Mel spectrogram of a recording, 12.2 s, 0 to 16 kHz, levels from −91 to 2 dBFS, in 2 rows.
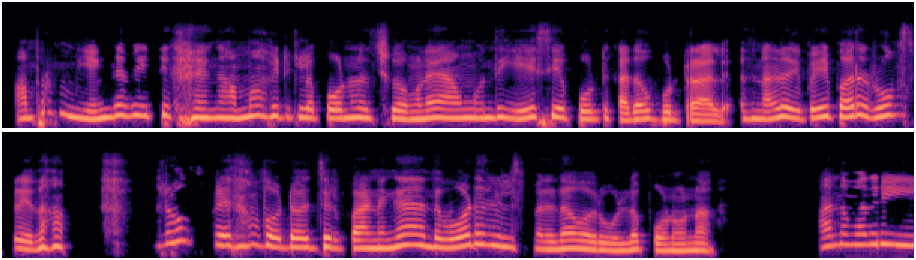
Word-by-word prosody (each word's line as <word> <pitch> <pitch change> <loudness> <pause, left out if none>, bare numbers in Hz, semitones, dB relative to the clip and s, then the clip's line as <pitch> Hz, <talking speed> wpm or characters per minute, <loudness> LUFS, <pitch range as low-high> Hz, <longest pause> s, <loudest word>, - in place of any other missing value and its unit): அப்புறம் 315 +9 -5 0.2
எங்க 230 +6 +2
வீட்டுக்கு 270 0 -2
எங்க 220 0 +1
அம்மா 245 +4 +2
வீட்டுக்குள்ள 230 -3 -1
போனோம்னு 215 +1 +2
வச்சுக்கோங்களேன் 205 +1 +1
அவுங்க 215 +1 +1
வந்து 225 +1 +1 0.2
ஏசி 245 - -2
ய - - +1
போட்டு 190 +1 0
கதவ 185 +4 +2
பூட்ற 165 -3 0
ஆளு. 145 - -2 0.3
நல்லா 230 +6 +2
இப்ப 200 - -11
போய் 245 0 +1
பாரு! 255 +4 +3
ரூம் 280 +2 0
ஸ்ப்ரே 205 -3 -2
தான் 250 +1 0 0.7
ரூம் 380 +3 -3
ஸ்ப்ரே 280 -2 0
தான் 280 +1 -4
போட்டு 235 -1 +2
வச்சிருப்பானுங்க 210 +1 +1 0.2
அந்த 240 -2 +1
ஓடோனில்ஸ் 275 -5 0
ஸ்மெல் 190 -1 -1
தான் 205 -1 +2
வரும் 170 -3 +1
உள்ள 165 +4 0
போனோனா, 160 +1 0 0.8
அந்த 290 +3 -3
மாதிரி 305 +1 -1
220 Hz, 185 wpm, -23 LUFS, 200-260 Hz, 0.8 s, பாரு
